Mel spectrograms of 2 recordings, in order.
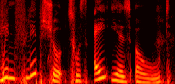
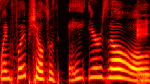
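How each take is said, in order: First: It is said in a put-on British accent. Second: It is said in a young child's voice.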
